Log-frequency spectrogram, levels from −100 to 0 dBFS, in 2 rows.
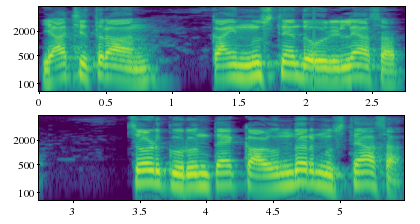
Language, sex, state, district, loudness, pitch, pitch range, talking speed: Konkani, male, Goa, North and South Goa, -14 LUFS, 150 Hz, 135-165 Hz, 130 wpm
